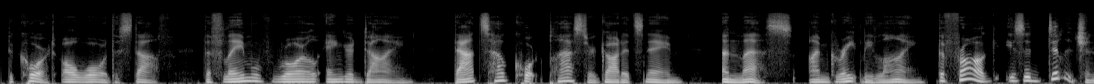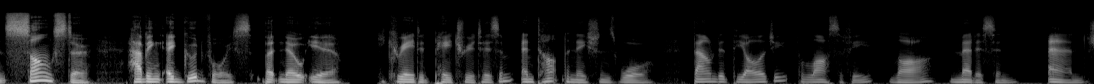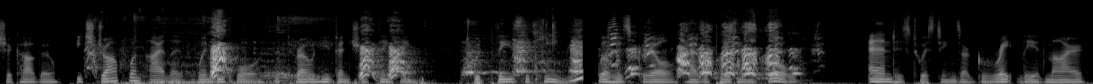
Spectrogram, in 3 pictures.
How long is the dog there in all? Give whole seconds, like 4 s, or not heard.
7 s.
